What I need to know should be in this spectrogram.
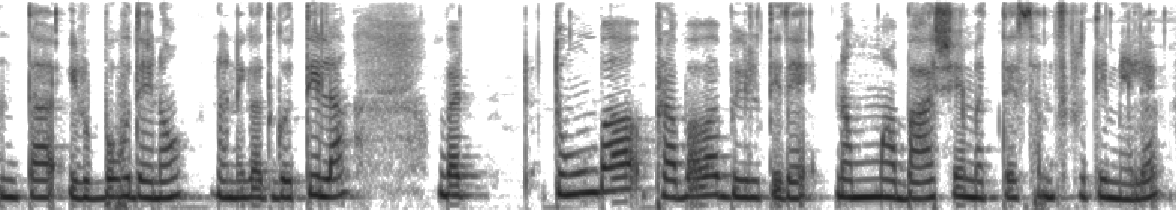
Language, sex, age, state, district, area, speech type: Kannada, female, 18-30, Karnataka, Chikkamagaluru, rural, spontaneous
